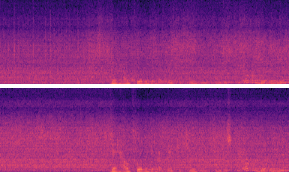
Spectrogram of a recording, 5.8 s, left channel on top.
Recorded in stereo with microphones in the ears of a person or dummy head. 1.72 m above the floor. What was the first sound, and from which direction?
Running water, 30° right (ahead or behind).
